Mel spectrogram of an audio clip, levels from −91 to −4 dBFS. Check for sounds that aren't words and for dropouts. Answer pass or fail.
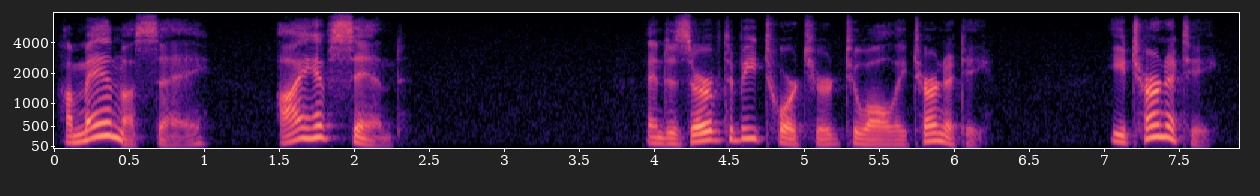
pass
